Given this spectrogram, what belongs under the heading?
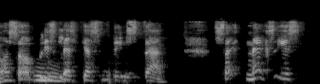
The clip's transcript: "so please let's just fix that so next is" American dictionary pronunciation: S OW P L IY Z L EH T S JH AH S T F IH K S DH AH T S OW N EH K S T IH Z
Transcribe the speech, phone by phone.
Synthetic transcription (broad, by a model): S OW P L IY S L EH T S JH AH S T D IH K S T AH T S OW N EH K S T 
